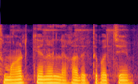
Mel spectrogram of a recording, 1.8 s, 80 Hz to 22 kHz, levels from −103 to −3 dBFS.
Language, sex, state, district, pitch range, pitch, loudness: Bengali, male, Assam, Hailakandi, 110-125 Hz, 115 Hz, -17 LUFS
